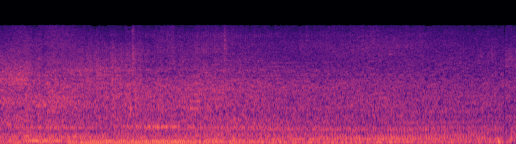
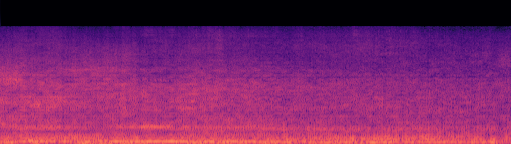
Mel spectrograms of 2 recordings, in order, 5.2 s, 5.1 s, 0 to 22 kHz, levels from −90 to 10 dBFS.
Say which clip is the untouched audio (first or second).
first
